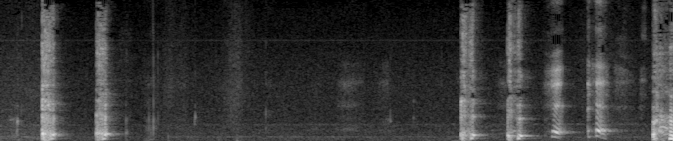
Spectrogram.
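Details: A child gives about seven short, deliberate, voiced fake coughs (two, a pause, then a quick run), recorded on a Flip Video camcorder: voluntary cough.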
